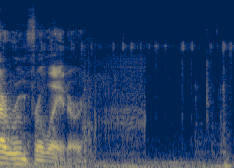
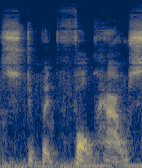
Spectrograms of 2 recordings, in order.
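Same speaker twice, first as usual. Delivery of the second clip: slow, softer cartoon-heavy impression; 2 semitones lower, 7 dB quieter, much slower than usual. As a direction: lightly put on a slow game-character grumble. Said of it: "then it's probably Heavy".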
